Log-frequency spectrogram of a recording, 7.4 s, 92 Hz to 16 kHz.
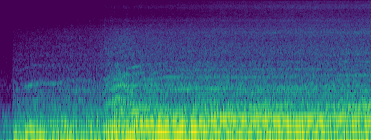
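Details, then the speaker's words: Volvo Penta in Regal boat at wide open throttle after fuel injector repair: revs climb quickly then steady loud roar, no misses; tach reads 6500 rpm (owner thinks wrong), temperature under 175, good oil pressure and volts; normal. "well i think we're good except for our attack is off it's at 6 500 rpms when we're wide open there's no way but our temperature hasn't went above 175 on the gauge here oil pressure has been good got good volts"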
